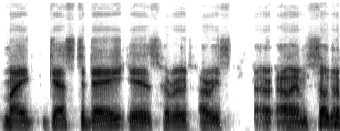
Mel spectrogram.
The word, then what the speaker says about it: Aristakessian: And again, my guest today is Harout Aristakessian. I am so going to butcher that. I'm so sorry. Aris, how do you pronounce? I'm sorry. Arista. Aristakessian.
